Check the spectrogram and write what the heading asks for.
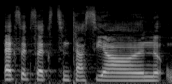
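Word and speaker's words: XXXTentacion: So XXX Tentacion was.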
